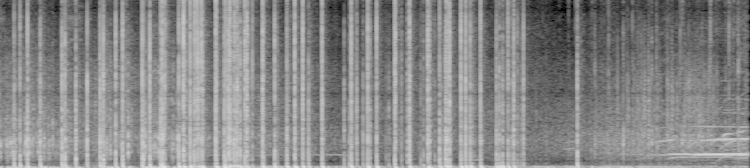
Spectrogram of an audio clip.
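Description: A fireworks display firing a rapid barrage of aerial shells, with bursts and crackles coming several times a second. The bursts stop about five seconds in and give way to a steady rumble for the last couple of seconds.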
